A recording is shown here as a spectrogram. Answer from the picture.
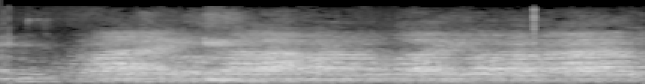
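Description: A group of voices reciting together in unison.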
